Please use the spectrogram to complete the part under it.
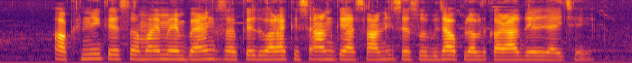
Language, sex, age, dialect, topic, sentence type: Magahi, female, 60-100, Western, agriculture, statement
